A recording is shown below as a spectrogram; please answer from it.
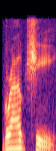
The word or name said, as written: grouchy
